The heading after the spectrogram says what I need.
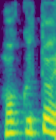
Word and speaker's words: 北東: Hokuto ya, bukan Tohoku terbalik.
